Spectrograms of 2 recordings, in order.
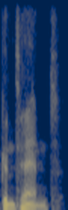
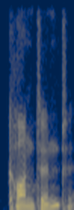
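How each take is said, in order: First: The stress is on the second syllable. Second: The stress is on the first syllable. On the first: It is the other sense of the word. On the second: It is the noun meaning what something contains.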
